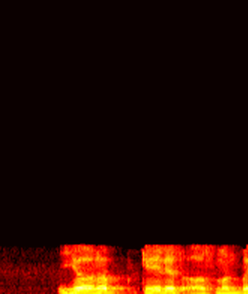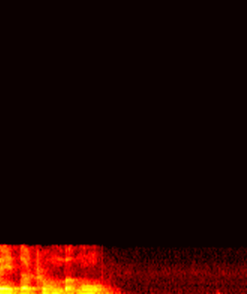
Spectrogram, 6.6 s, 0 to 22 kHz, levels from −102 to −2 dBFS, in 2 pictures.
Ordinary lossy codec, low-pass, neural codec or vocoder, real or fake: MP3, 32 kbps; 3.6 kHz; vocoder, 44.1 kHz, 128 mel bands, Pupu-Vocoder; fake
